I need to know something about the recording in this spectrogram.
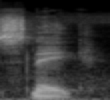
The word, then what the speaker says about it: Snaic: of each of those you could pronounce it snake which i am obviously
